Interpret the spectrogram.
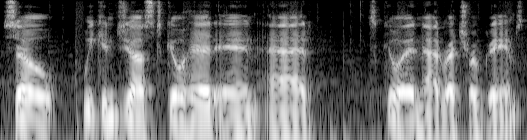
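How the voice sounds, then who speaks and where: Man, low pitch, tutorial host, casual screen-share walkthrough, background music. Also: little pitch movement, unhurried, clean tone.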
